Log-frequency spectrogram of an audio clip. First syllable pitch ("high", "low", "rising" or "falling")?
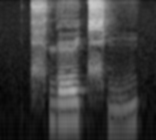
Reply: high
